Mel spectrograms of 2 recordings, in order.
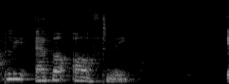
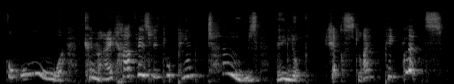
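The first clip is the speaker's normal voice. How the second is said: much higher, squeaky and keen; eager little wolf; 13 semitones higher, 5 dB louder than usual. Acted. Little Wolf begging Big Wolf for the boy's toes, high and eager. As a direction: pipe up like a greedy small pup.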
